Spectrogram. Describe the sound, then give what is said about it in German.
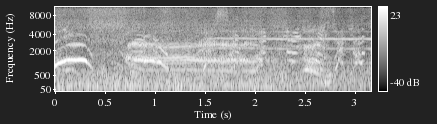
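A wave crashes over a ship in a storm at sea, a loud continuous roaring wash with high whistling tones drifting above it. “Haltet euch fest! Die Welle bricht über uns herein!”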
